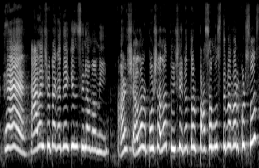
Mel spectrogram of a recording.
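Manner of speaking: high-pitched indignant rant; acted squawking indignation; comic outrage. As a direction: rail at your friend in a high, appalled voice. Outraged over ruined face mask.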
